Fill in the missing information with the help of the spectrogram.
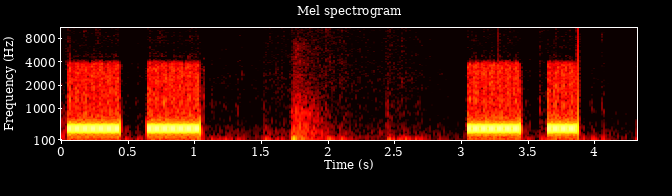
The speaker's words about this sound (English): we're going to give you two phone rings, then you're going to answer.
